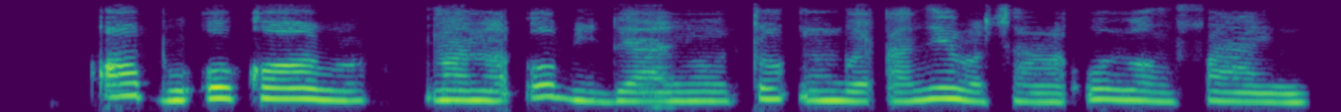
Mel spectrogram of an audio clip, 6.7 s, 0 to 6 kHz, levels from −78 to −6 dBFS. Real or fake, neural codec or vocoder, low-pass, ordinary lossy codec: fake; codec, 44.1 kHz, 2.6 kbps, DAC; 5.4 kHz; none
